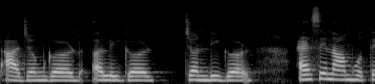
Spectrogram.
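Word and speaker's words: आज़मगढ़: किया जाता है जिंदगी यह आज़म घर नहीं पढ़ेंगे आज़म गढ़ करके इसको प्रोनाउंस करेंगे अली गढ़ चंडीगढ़ इस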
